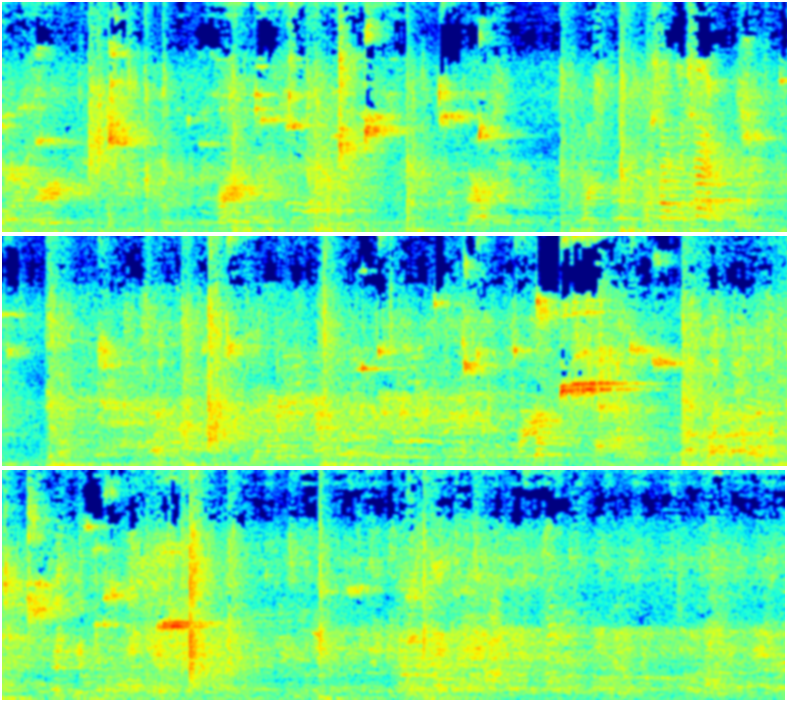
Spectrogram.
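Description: Players call out to each other across the echoing gym.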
